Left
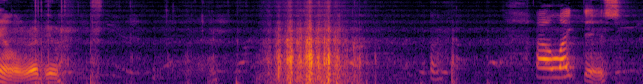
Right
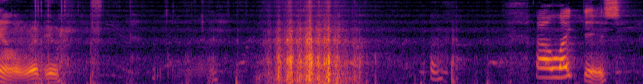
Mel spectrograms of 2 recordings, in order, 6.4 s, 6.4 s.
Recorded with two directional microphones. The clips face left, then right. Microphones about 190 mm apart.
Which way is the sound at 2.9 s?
15° right (ahead or behind).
